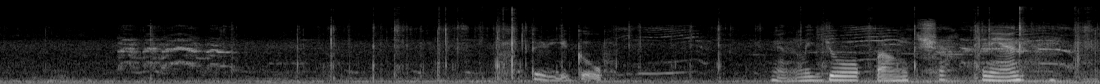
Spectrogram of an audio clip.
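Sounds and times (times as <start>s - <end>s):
rooster crowing: 1.2s - 2.5s, 8.0s - 11.0s
handling clicks and taps: 2.3s - 11.0s.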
